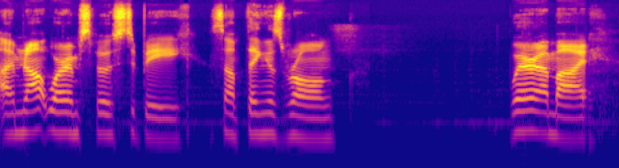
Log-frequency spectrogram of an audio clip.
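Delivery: strong, stoic voice, slightly confused. Voicing a lost spirit asking where it is: strong, stoic, slightly confused voice. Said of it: "is still just repeating".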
